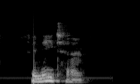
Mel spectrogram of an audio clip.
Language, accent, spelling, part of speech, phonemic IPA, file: English, Southern England, finito, adjective, /fɪnˈiː.təʊ/, LL-Q1860 (eng)-finito.wav
- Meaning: Finished; over with; done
